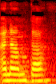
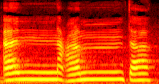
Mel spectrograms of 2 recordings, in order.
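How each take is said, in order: First: The word is rushed without holding the n. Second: The voice rests briefly on the n and m. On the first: The speaker calls it wrong. "जल्दी से नहीं पढ़ना। अनामता हम पढ़ते हैं ना ऐसे, अनामता ऐसे नहीं पढ़ना।" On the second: The speaker calls it right. "हर लेटर पे हमने सुकून देना है।"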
